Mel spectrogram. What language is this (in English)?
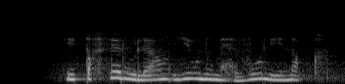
Kabyle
